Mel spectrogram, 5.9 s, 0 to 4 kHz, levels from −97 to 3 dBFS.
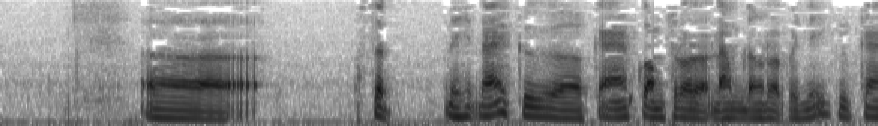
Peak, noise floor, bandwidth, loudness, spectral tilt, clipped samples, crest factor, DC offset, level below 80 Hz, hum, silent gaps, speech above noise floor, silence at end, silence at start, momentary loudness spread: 0 dBFS; -41 dBFS; 4 kHz; -15 LUFS; -12.5 dB/octave; under 0.1%; 16 dB; under 0.1%; -34 dBFS; none; none; 28 dB; 0 s; 0.4 s; 7 LU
